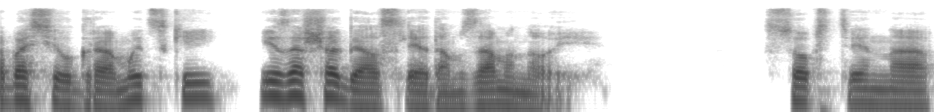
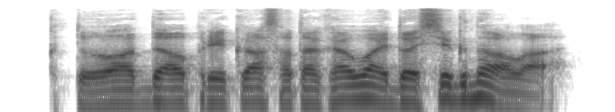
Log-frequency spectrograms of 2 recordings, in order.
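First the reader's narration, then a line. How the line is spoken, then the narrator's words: Growled. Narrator (Russian): первым прорычал Громыцкий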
